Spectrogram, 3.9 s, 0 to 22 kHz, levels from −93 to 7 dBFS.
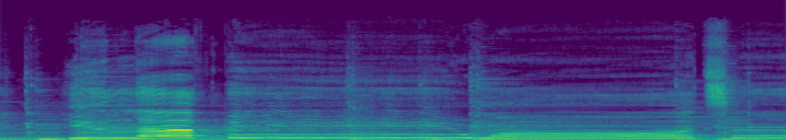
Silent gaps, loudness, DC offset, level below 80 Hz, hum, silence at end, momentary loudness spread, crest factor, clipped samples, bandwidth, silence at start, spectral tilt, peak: none; -18 LUFS; under 0.1%; -64 dBFS; none; 0 s; 15 LU; 18 dB; under 0.1%; 16.5 kHz; 0 s; -4.5 dB/octave; 0 dBFS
